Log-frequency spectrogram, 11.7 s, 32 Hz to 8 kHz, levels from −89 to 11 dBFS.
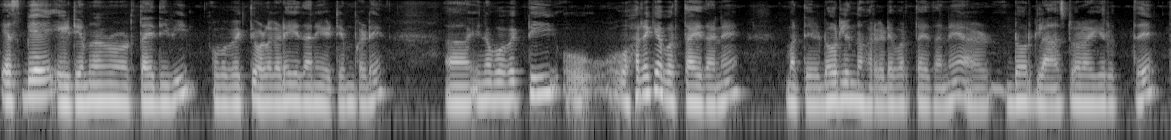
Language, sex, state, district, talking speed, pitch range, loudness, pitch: Kannada, male, Karnataka, Bellary, 140 wpm, 135-155 Hz, -19 LUFS, 140 Hz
